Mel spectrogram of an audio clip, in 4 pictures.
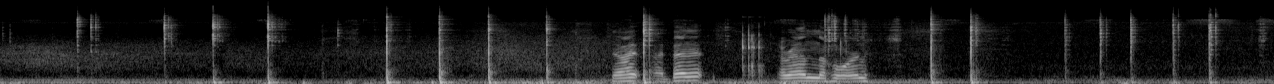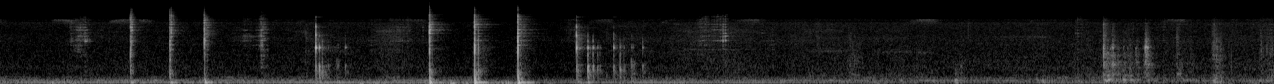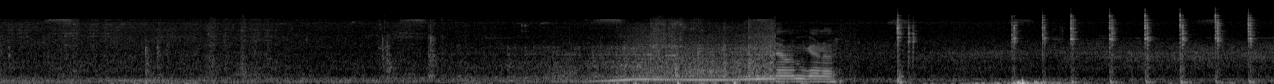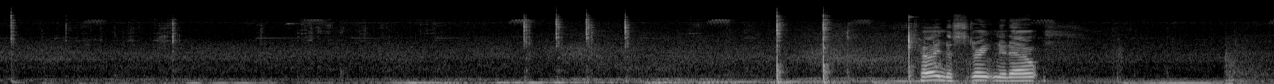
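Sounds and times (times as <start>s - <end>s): steady low hum: 0.0s - 41.0s, 42.4s - 50.9s
hammer striking metal on anvil: 1.6s - 2.9s, 6.4s - 6.6s, 9.3s - 9.9s, 17.0s - 19.0s
small metal clinks: 7.2s - 9.1s.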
